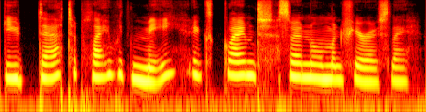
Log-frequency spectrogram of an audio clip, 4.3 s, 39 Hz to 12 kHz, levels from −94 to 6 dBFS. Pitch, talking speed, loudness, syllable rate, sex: 225 Hz, 155 wpm, -16 LUFS, 4.1 syllables/s, female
